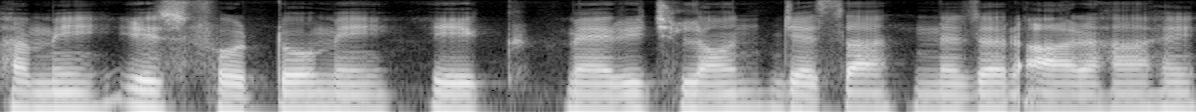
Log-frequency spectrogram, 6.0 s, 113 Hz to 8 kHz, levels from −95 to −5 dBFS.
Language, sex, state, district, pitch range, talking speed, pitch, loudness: Hindi, male, Uttar Pradesh, Lucknow, 115-120 Hz, 120 wpm, 115 Hz, -18 LUFS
